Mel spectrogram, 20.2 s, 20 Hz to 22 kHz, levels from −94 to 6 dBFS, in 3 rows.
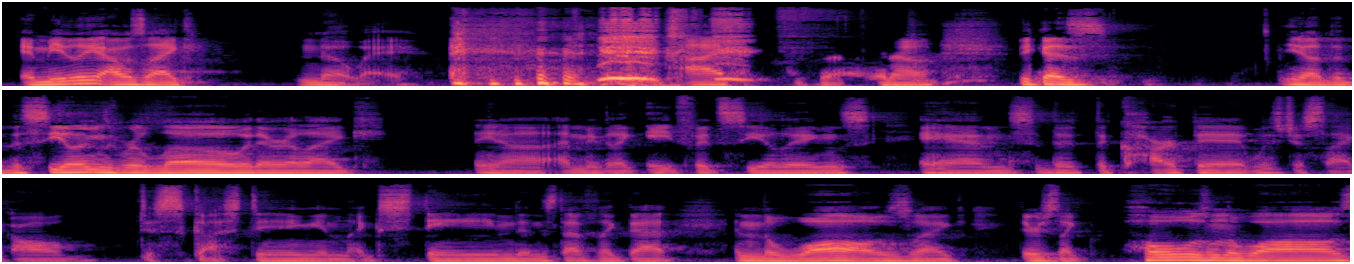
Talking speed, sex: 155 wpm, male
